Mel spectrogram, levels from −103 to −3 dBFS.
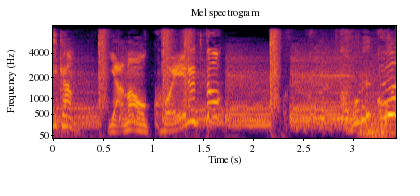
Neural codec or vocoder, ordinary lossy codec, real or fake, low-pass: vocoder, 44.1 kHz, 128 mel bands every 512 samples, BigVGAN v2; MP3, 64 kbps; fake; 7.2 kHz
